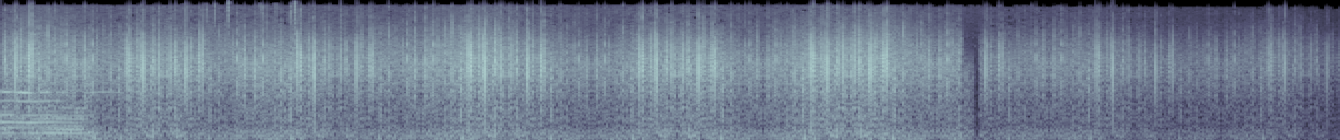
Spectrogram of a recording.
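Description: Audience applauding, a dense crackle of clapping that swells and ebbs in waves and dies away near the end. The last held note of the song fades out just as it begins.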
